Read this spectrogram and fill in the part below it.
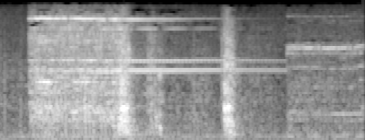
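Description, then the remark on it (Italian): A telephone rings loudly yet again, a sustained trilling bell tone that carries on for several seconds with a couple of brief brighter bursts, and no one speaks. “Ma quasi aspetta il telefonato.”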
